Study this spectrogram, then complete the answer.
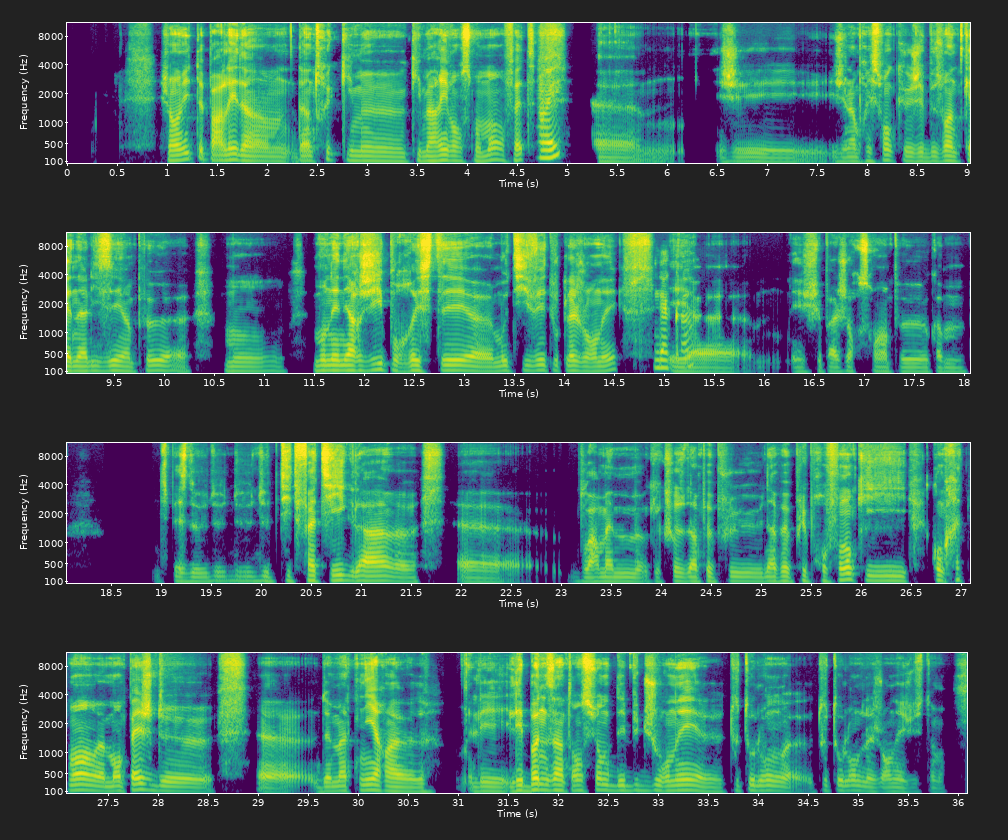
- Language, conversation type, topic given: French, advice, Comment garder mon énergie et ma motivation tout au long de la journée ?
- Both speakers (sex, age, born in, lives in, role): female, 35-39, France, France, advisor; male, 50-54, France, Spain, user
- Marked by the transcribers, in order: drawn out: "Hem, j'ai"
